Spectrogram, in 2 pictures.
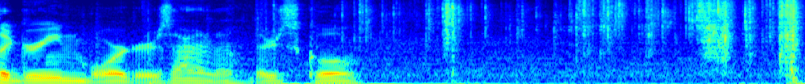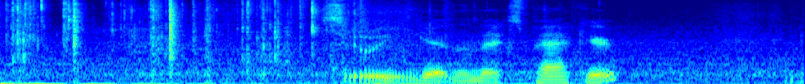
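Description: Foil card packs crinkle and rustle in someone's hands.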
